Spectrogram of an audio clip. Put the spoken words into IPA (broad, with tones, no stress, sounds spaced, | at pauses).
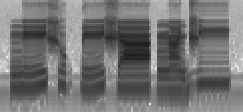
n eː˨˦ ʃ o˧ k͡p eː˨˦ ʃ a˧ | ŋ ã˨ d͡ʒ i˦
